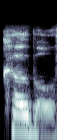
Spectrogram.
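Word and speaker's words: COBOL: to be try oh right yeah cobal yes pronounce Co cobal thank you so much for that uh Kevin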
